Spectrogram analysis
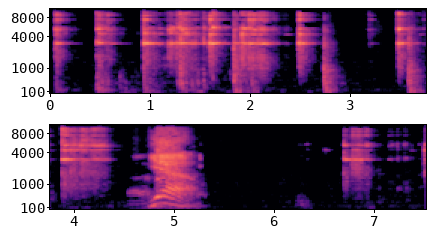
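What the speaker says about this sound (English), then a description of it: "I was actually just smashing bottles around on the floor." Glass beer bottles clink and knock against a floor in several sharp, bright impacts scattered through the stretch, mixed with people talking over and between them.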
